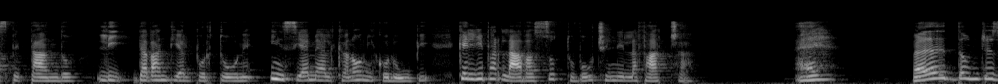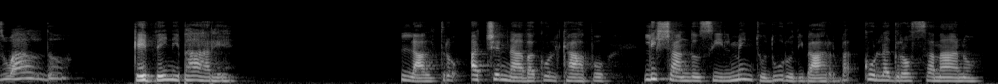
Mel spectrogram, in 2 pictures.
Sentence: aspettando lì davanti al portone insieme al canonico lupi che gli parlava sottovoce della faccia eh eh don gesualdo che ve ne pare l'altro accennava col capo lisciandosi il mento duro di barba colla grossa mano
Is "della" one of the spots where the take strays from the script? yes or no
yes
